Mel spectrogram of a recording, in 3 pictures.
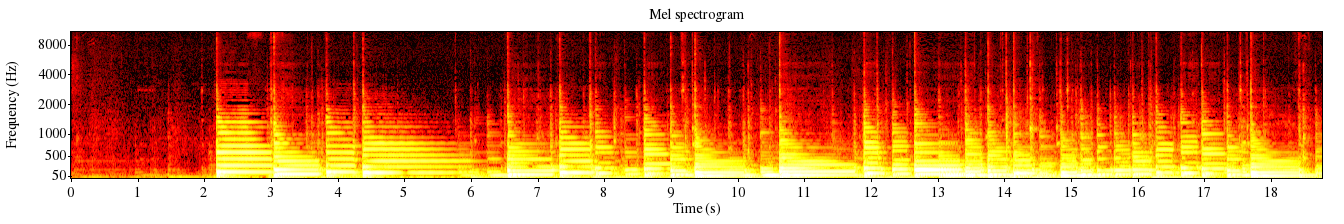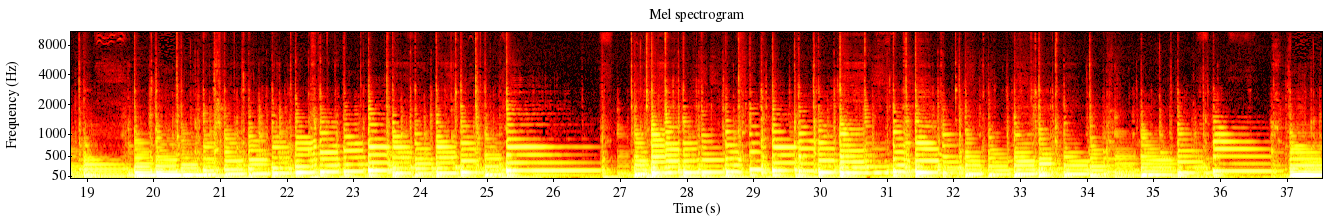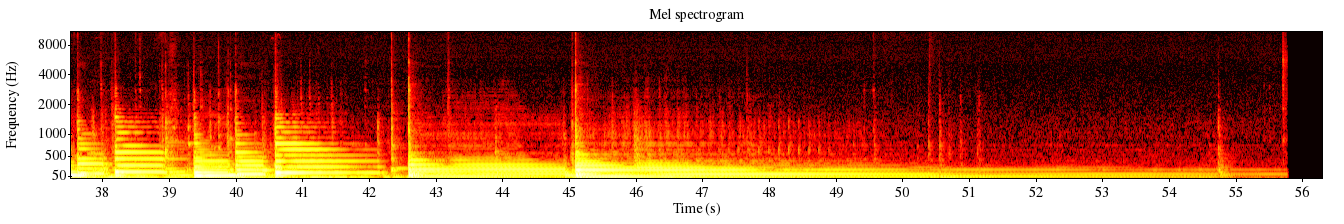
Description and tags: Acoustic bass test 2
Superlux S241/U3 small diaphragm condenser mic_Schertler UNICO II_Tascam RW4U_no editing and no effects
clamp, superlux, test, u3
